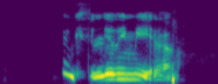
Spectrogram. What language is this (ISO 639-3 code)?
kab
